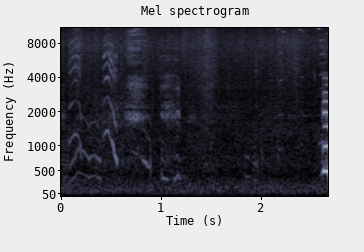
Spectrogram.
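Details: Litter of four-week-old German Shorthaired Pointer pups outside for the first time: a few thin, bending whines rising and falling in quick succession, then a sudden louder yelp at the end, faint ground noise behind.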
